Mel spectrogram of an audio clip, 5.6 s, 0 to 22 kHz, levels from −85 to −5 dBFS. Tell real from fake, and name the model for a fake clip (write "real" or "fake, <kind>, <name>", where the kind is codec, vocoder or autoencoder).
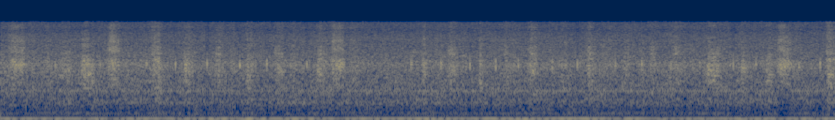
real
